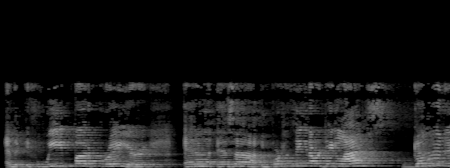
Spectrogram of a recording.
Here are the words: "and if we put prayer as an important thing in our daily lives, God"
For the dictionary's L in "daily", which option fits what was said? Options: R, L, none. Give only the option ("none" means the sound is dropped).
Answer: none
